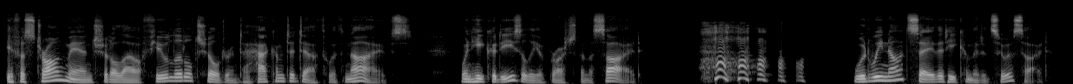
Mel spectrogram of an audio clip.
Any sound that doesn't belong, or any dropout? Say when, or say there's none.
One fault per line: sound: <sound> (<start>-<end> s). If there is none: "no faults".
sound: laugh (7.0-8.1 s)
